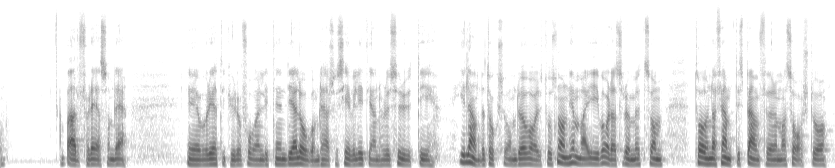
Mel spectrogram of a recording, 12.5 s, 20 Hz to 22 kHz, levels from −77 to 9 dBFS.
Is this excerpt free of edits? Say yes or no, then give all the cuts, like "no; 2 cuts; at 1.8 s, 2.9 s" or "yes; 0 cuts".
yes; 0 cuts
